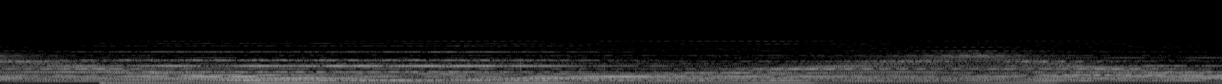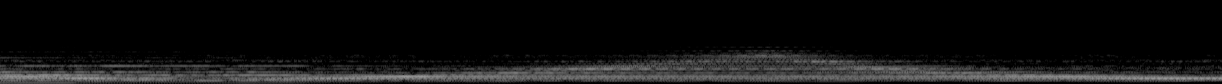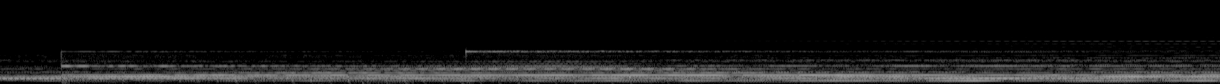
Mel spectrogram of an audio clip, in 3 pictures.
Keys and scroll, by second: 3.9 z, 7.3 typing, 7.8 Return, 15.4 1, 15.6 Return, 15.6 0, 17.8 z, 19.2 typing, 21.3 typing, 29.3 2, 29.5 0, 29.5 Return, 32.1 5, 32.3 Return.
